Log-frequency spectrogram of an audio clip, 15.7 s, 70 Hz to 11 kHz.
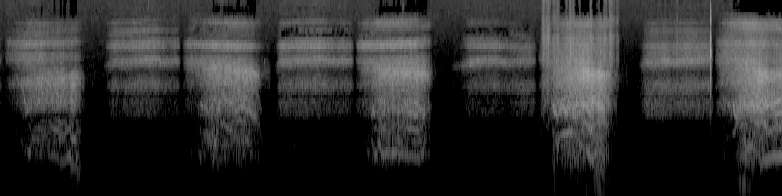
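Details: Sleeper who reportedly denied snoring: loud, rough snoring on every breath, about 17 breaths a minute, with a buzzing rattle on the in-breath; snoring.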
